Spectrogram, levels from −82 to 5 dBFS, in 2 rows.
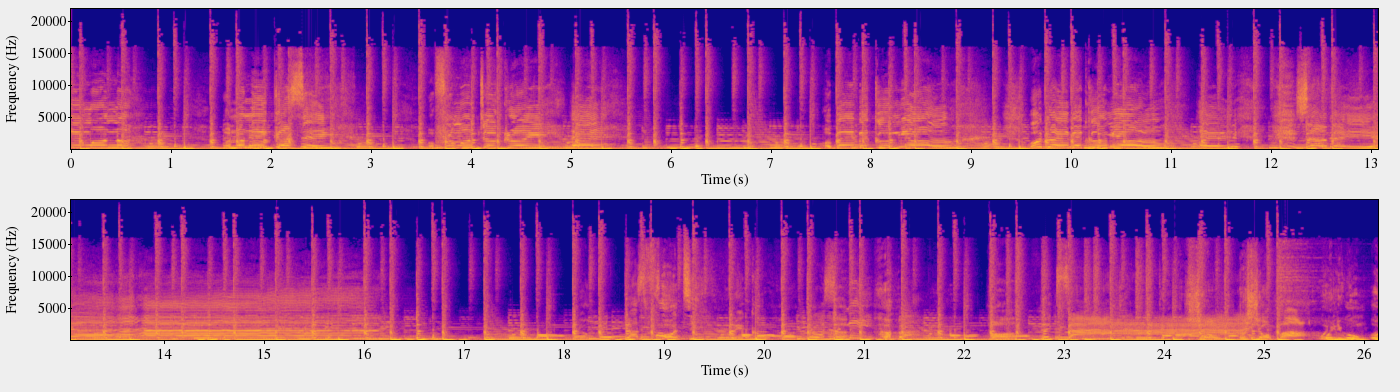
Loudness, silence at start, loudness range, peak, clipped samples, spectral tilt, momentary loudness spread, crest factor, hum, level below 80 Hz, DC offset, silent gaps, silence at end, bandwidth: -11 LUFS; 0 s; 2 LU; 0 dBFS; under 0.1%; -5 dB/octave; 3 LU; 10 dB; none; -14 dBFS; under 0.1%; none; 0 s; over 20 kHz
